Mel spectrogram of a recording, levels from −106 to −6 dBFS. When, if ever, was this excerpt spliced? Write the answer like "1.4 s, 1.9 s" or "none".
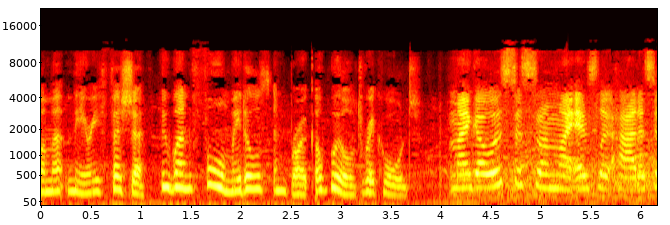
1.1 s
